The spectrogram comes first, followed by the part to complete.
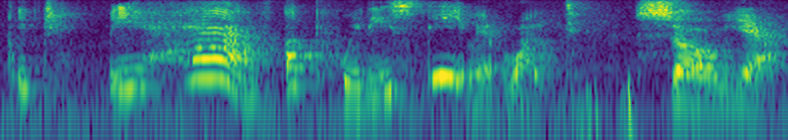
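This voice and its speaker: A female-sounding vlogger giving a casual product review in an excitable way, repeating phrases for emphasis. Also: medium pitch, unhurried. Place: indoor room at home. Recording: echoey room, background hiss.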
